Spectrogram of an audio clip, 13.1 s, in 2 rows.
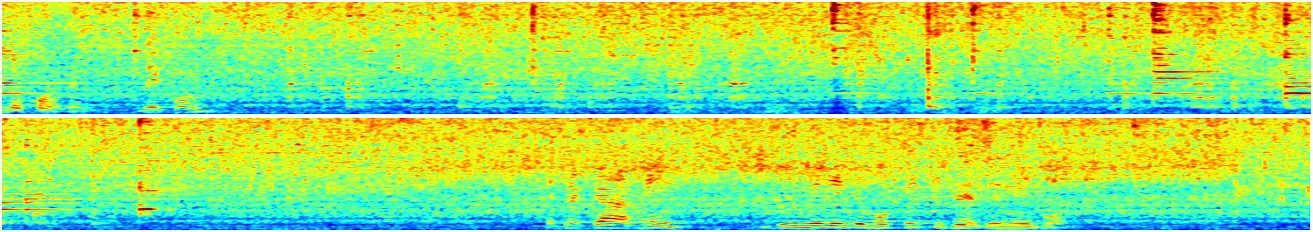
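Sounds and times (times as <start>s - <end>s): shrimp sizzling in hot oil: 0.0s - 13.0s
metal spatula scraping a pot: 1.4s - 7.4s.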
